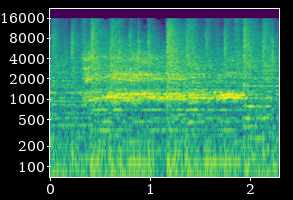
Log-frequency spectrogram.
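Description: Car tyres squealing as the car corners hard: one steady screech that starts about a third of a second in and cuts off just before the end.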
